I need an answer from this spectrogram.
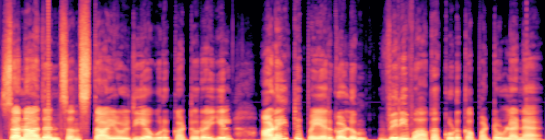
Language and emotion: Tamil, neutral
